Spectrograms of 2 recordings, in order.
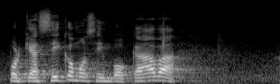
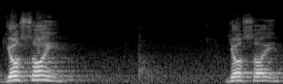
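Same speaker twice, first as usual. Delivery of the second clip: ringing proclamation; 6 dB louder, slower than usual. Acted. Preacher proclaims "Yo soy" loudly to the congregation. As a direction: cry out the name as a declaration.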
